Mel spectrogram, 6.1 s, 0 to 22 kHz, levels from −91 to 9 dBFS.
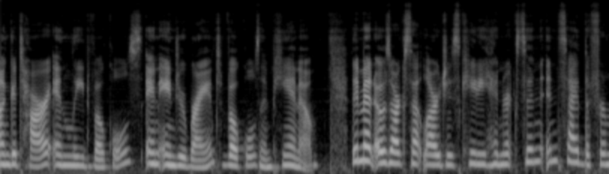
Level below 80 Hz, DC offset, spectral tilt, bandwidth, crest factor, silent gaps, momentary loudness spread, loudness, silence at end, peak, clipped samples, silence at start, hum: -64 dBFS; under 0.1%; -4.5 dB/octave; 17 kHz; 18 dB; none; 8 LU; -29 LUFS; 0 s; -10 dBFS; under 0.1%; 0 s; none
